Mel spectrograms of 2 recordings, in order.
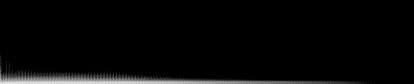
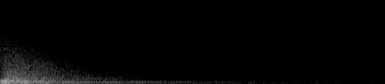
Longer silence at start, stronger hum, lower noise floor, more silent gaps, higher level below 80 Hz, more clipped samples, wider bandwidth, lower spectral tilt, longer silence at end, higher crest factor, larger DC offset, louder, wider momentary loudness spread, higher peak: about the same, 0 s vs 0 s; neither; about the same, -75 dBFS vs -76 dBFS; neither; first, -16 dBFS vs -48 dBFS; neither; second, 0.4 kHz vs 7 kHz; first, -24 dB/octave vs -9.5 dB/octave; second, 1.7 s vs 2.45 s; second, 12 dB vs 22 dB; neither; first, -16 LUFS vs -40 LUFS; second, 20 LU vs 25 LU; first, -2 dBFS vs -20 dBFS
